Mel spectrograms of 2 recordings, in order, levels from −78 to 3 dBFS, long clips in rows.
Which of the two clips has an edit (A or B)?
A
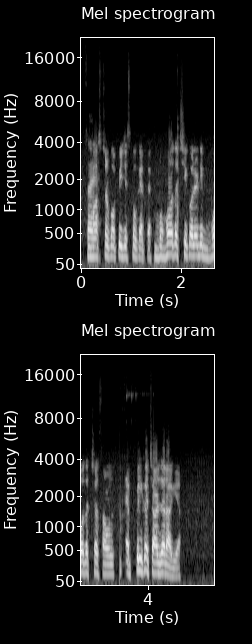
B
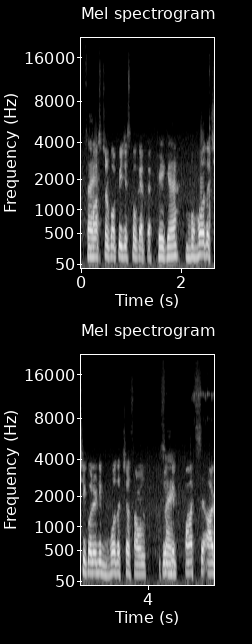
A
